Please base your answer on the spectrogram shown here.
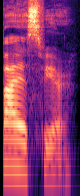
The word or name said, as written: biosphere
